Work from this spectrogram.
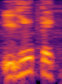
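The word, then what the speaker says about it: Yup'ik: It's actually Yupik, because when you say Yuchtun, you're saying in Yupik.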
